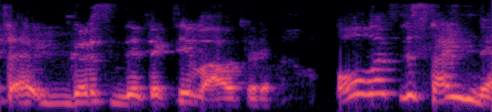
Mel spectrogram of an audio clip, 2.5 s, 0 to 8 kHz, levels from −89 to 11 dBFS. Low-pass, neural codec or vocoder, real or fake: 7.2 kHz; none; real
